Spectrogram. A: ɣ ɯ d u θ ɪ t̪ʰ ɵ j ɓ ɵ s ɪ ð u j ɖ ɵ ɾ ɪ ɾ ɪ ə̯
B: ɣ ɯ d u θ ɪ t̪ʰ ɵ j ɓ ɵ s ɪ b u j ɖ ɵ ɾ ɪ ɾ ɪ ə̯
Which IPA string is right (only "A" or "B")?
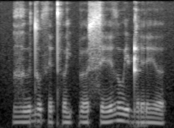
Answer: A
